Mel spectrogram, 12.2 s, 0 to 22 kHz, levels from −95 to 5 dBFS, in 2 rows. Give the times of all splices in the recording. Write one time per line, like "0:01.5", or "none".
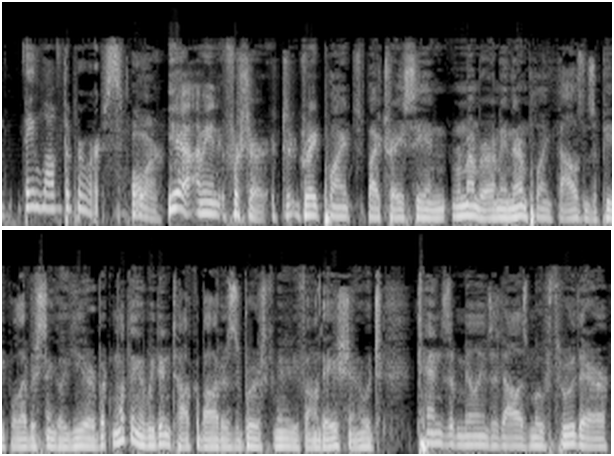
none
